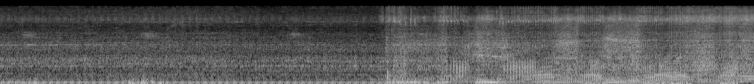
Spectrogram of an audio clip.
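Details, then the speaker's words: Yamaha NMAX scooter, formerly rough-running, hard starting and spraying radiator coolant from compression leak, after rebuild with new gaskets: steady idle with even firing, then clean throttle blips rising and settling smoothly; engine smooth, fixed. "mesin sudah halus suaranya air radiator sudah tidak nyembur di starter nya gampang dimatikan nyala gampang juga"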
